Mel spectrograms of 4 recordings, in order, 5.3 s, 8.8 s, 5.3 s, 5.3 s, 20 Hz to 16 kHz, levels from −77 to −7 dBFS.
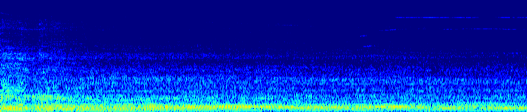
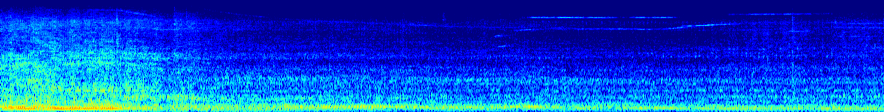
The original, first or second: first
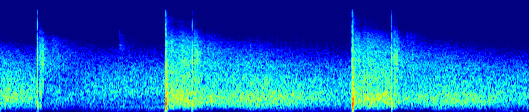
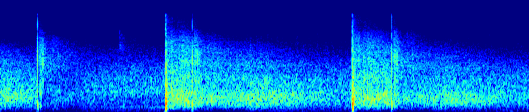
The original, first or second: first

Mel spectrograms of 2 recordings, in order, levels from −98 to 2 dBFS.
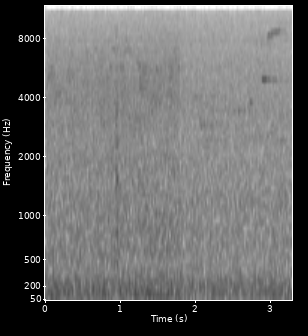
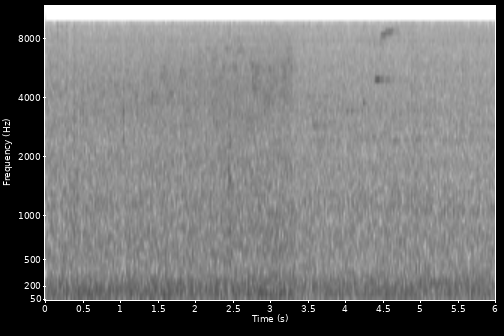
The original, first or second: second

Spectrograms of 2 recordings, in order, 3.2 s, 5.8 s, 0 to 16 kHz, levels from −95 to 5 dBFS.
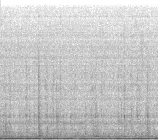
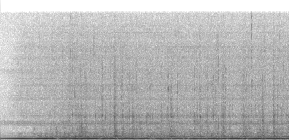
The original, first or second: second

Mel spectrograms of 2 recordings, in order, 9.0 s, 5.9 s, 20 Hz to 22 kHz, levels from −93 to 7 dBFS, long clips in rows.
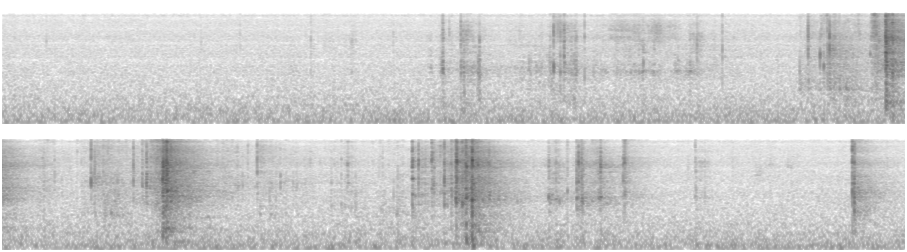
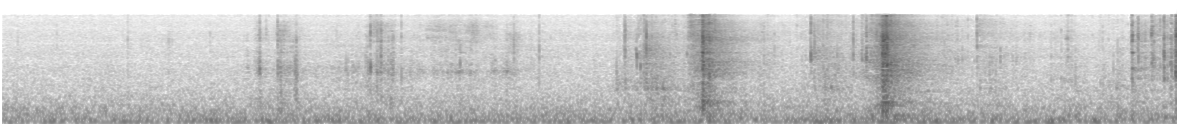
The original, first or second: second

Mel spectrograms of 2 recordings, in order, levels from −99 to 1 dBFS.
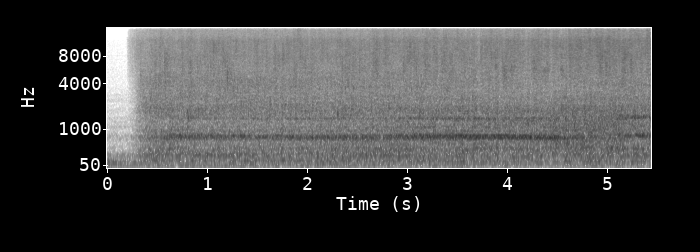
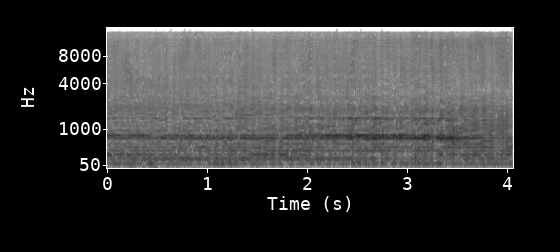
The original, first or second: first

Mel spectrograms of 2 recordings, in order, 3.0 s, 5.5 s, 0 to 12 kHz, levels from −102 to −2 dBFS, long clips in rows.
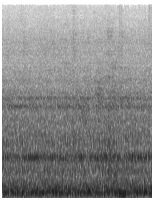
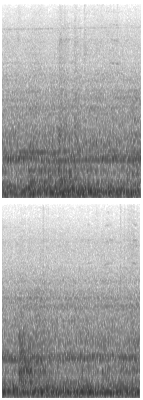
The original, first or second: second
